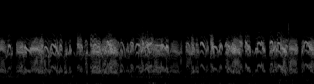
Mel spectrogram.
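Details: A flock of chestnut-bellied sandgrouse (Pterocles exustus) in Jeddah, Makkah Region, Saudi Arabia keeps up a dense, guttural chatter of overlapping throaty, croaking notes with hardly a pause.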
